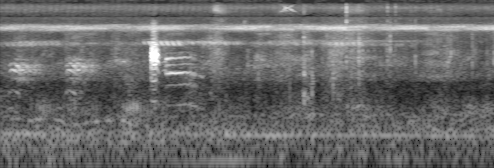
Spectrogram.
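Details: Stray cats in a park, a tortoiseshell and a brown tabby, vying to be petted: two short soft meows, a sharp click, then a longer, clearer harmonic meow, all over a steady low outdoor rumble.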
